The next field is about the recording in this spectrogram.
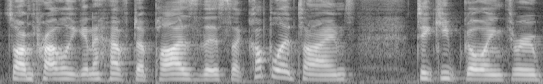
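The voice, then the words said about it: Congested voice from a cold. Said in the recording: “I caught the most epic cold ... I started to feel sort of my throat scratching a little bit ... my voice might sound a little different and why I'm really struggling not to cough”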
